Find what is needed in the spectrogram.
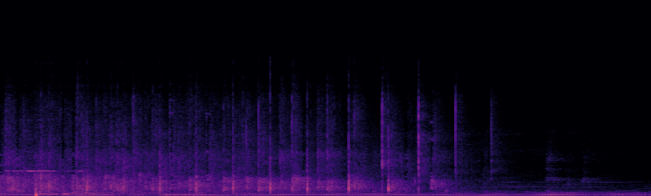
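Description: Congregation applauding, the clapping thinning and dying away after about four and a half seconds, over a soft held keyboard chord.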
